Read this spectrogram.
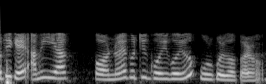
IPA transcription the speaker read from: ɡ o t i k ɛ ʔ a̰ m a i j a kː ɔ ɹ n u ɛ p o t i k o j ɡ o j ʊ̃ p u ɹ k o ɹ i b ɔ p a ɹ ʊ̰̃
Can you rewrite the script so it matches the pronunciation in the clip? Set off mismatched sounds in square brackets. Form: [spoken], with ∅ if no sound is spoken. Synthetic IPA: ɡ o t i k ɛ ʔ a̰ m [i] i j a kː ɔ ɹ n [ɔ] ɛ p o t i [ɡ] o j ɡ o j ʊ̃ p u ɹ k o ɹ i b ɔ p a ɹ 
